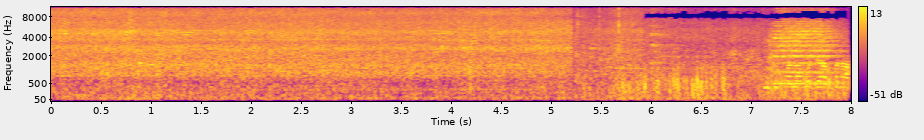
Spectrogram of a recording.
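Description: Steady road and wind noise from a moving bus, then a vehicle horn sounds one steady toot for about a second near the end.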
